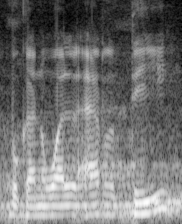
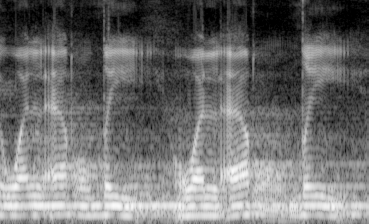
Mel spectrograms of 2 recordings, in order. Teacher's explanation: ard wal ardhizati ya wal ardhi ya yang pertama pada kata wal ardhi alardhi alardhi di sini dya dia tetap dalam keadaan tebal nggih bukan wal ardihi tapi wal ardhi wal ardhi rnya dibaca tebal Hurufnya juga tebal. Wal ardi ya wal ardi bukan wal ardi tapi wal ard shod ya.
